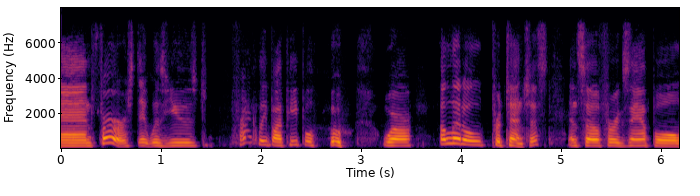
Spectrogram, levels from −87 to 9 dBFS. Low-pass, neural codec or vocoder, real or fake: 7.2 kHz; none; real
